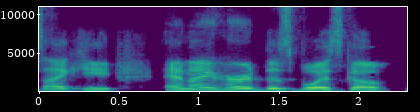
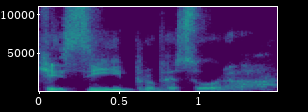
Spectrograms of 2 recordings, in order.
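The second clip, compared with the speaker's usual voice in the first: put-on overly deep voice, nearly whispered; 5 semitones lower, 12 dB quieter than usual. Retelling answering a spanish professor, the speaker imitates their own really deep voice. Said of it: "spoke Spanish with this really deep voice".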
